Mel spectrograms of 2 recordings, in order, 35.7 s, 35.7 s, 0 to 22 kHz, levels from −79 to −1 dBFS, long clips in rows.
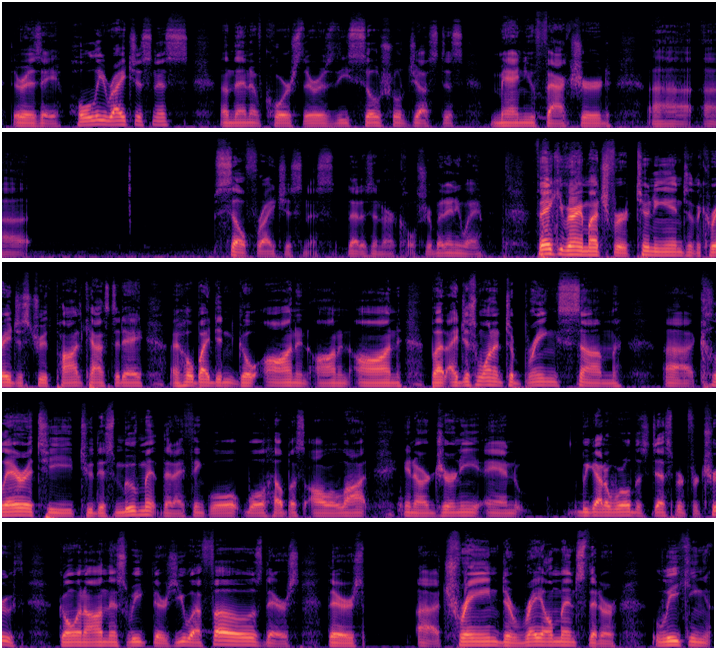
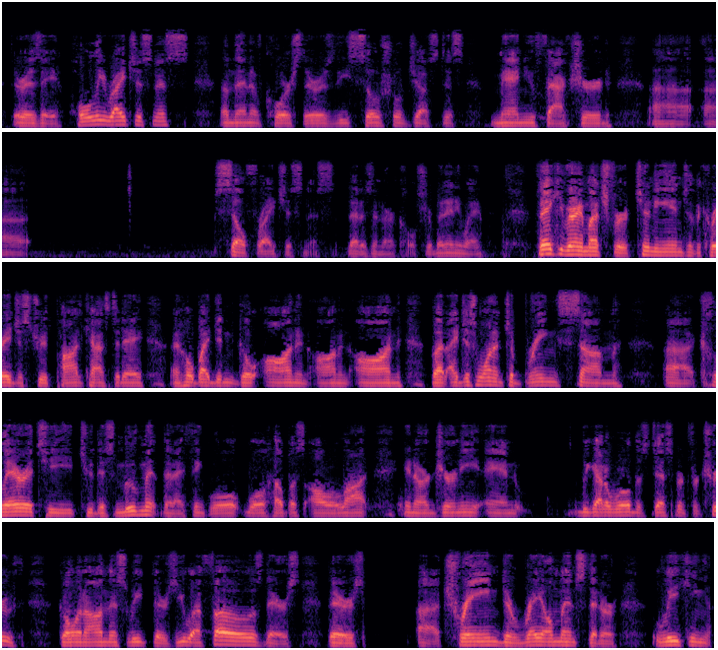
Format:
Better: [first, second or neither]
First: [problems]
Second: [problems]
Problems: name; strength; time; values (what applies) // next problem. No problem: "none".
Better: first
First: none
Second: garbled, watery; badly; nothing above 8 kHz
